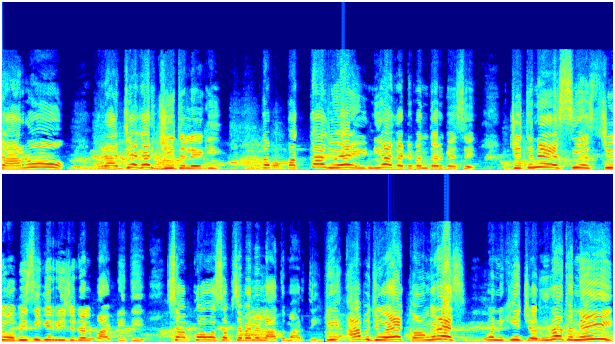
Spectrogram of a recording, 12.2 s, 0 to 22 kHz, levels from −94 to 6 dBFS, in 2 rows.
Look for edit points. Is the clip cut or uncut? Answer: cut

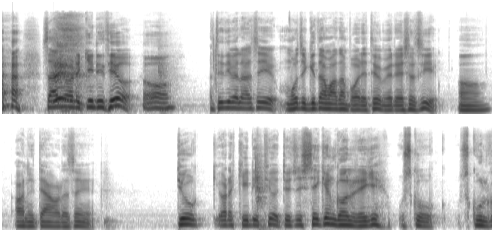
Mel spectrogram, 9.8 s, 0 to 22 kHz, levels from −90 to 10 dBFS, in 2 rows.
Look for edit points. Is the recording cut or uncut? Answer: uncut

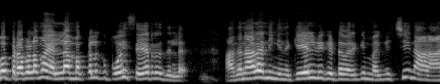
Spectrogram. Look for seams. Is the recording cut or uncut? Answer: uncut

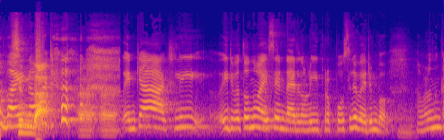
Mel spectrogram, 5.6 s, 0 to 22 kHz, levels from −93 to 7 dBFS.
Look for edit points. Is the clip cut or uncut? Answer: cut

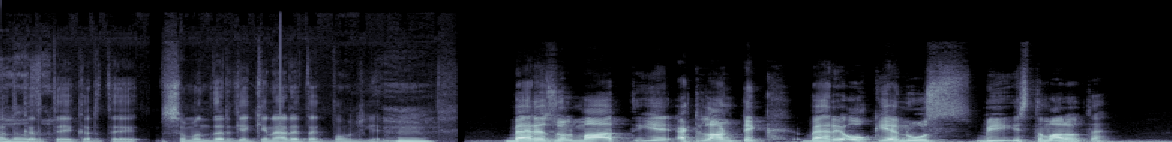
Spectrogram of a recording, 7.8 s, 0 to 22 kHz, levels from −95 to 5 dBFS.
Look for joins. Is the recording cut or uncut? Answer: cut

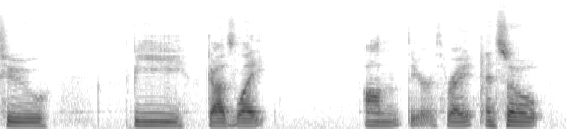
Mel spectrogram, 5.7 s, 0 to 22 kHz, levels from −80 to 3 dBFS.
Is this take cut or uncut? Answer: cut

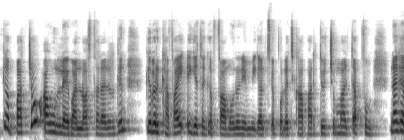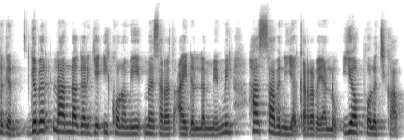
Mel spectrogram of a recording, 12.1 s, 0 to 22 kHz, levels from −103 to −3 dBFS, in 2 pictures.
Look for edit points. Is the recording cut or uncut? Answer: uncut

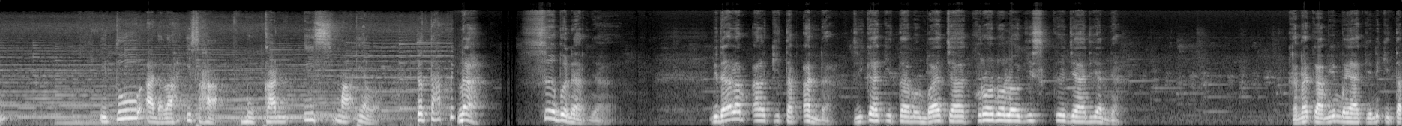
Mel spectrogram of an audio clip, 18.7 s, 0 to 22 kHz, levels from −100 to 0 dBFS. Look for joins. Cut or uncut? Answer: cut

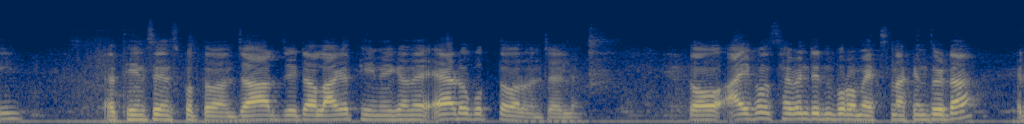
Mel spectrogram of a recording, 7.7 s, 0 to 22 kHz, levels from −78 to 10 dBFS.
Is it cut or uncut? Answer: uncut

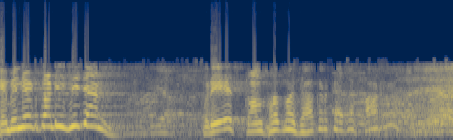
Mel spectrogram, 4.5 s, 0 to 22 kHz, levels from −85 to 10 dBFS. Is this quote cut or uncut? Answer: uncut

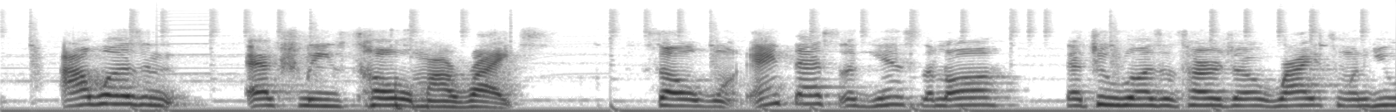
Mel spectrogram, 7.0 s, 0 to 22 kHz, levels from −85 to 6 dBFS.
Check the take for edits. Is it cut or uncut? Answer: uncut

